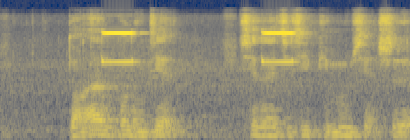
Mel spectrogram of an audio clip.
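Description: Short, high electronic beeps, about one every second and a half, from the FM transmitter's front-panel up/down buttons being pressed to step the output power, heard over a voice.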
